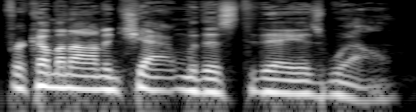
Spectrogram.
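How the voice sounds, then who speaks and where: A man's voice: medium pitch, animated, fast, a little mellow, dry recording, clean studio sound. A man co-hosting a podcast in casual, informal and appreciative talk. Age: adult past college and military years. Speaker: podcast co-host. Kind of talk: casual chat and show sign-off.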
